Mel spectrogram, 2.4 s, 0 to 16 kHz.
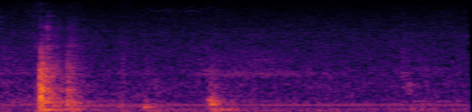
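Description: A freshly tape-bound book set down into the cooling rack of a Fastback 20 binder: one sharp knock about a quarter-second in, then a lighter knock about a second in.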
